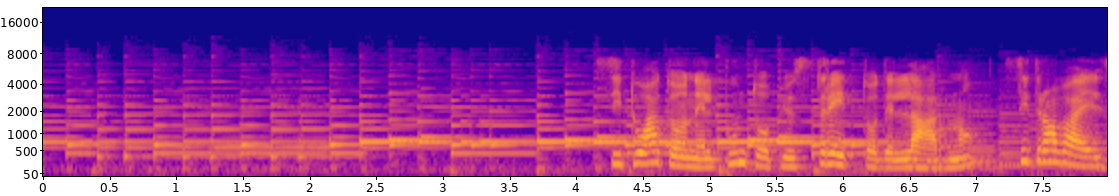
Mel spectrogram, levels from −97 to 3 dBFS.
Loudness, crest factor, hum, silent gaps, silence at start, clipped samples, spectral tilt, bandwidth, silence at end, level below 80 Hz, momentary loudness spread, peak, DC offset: -23 LUFS; 20 dB; none; none; 0 s; under 0.1%; -5.5 dB/octave; 9.2 kHz; 0 s; -58 dBFS; 14 LU; -4 dBFS; under 0.1%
